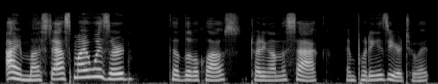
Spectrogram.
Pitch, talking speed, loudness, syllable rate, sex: 225 Hz, 245 wpm, -21 LUFS, 6.3 syllables/s, female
